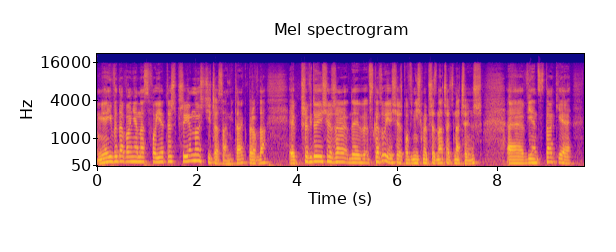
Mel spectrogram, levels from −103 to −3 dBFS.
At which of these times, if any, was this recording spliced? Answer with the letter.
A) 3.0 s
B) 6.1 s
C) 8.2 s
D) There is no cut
B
